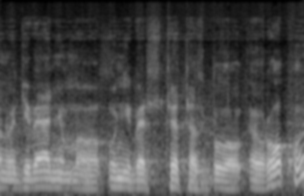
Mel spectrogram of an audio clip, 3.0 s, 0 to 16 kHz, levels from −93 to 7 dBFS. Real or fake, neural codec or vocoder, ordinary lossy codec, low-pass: fake; vocoder, 44.1 kHz, 128 mel bands, Pupu-Vocoder; Opus, 32 kbps; 14.4 kHz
